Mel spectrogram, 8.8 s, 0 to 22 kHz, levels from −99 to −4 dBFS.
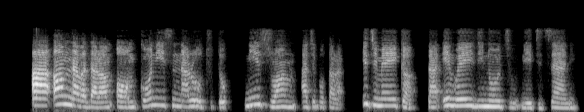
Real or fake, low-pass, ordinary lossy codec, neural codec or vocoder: fake; none; none; codec, 16 kHz, 0.4 kbps, LongCat-Audio-Codec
